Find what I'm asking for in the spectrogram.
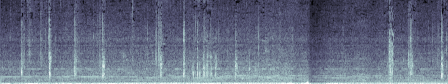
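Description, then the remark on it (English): A leaf blower run by a neighbor across the street drones steadily on a windy day, a constant engine hum blended with gusty wind rumble, while sharp clicks and rattles pop up now and then. “And somebody's using a leaf blower.”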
